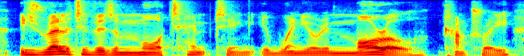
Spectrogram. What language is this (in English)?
English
